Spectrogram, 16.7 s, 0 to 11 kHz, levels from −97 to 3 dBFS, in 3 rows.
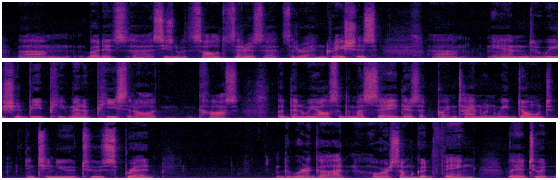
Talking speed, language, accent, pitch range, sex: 185 wpm, English, American, 95-110 Hz, male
